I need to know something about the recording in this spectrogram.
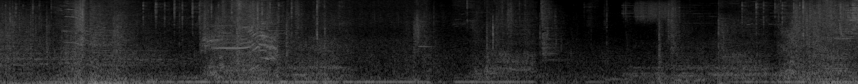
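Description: Spell effects whoosh and crackle.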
